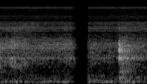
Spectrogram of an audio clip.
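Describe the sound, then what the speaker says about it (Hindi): Gajar halwa (carrot halwa) roasting in a pan, giving a steady soft sizzle and hiss with a brief stir-scrape near the end, close and fairly quiet, no talking. "अब हमने इसको अच्छी तरह भूनना है"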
